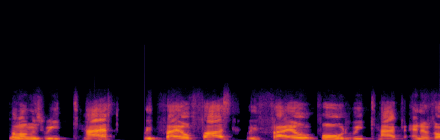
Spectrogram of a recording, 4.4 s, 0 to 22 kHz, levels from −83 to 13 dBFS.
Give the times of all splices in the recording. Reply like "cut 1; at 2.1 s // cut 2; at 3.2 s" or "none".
cut 1; at 3.2 s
